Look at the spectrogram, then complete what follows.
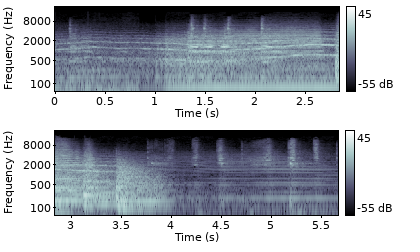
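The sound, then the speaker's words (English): A police car siren wails loudly for about three seconds, its pitch sweeping up and down. It then cuts off and gives way to a string of sharp, scattered knocks as a driver bashes on a liquor store's security grill. “The driver bashes on the security grill as he hears the police car siren.”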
